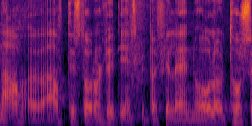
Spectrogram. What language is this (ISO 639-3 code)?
isl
